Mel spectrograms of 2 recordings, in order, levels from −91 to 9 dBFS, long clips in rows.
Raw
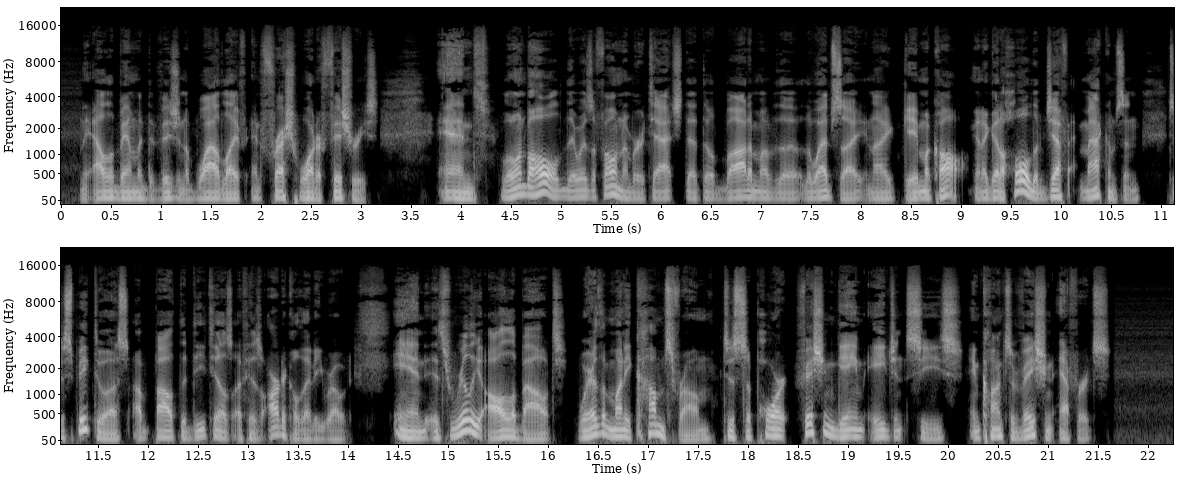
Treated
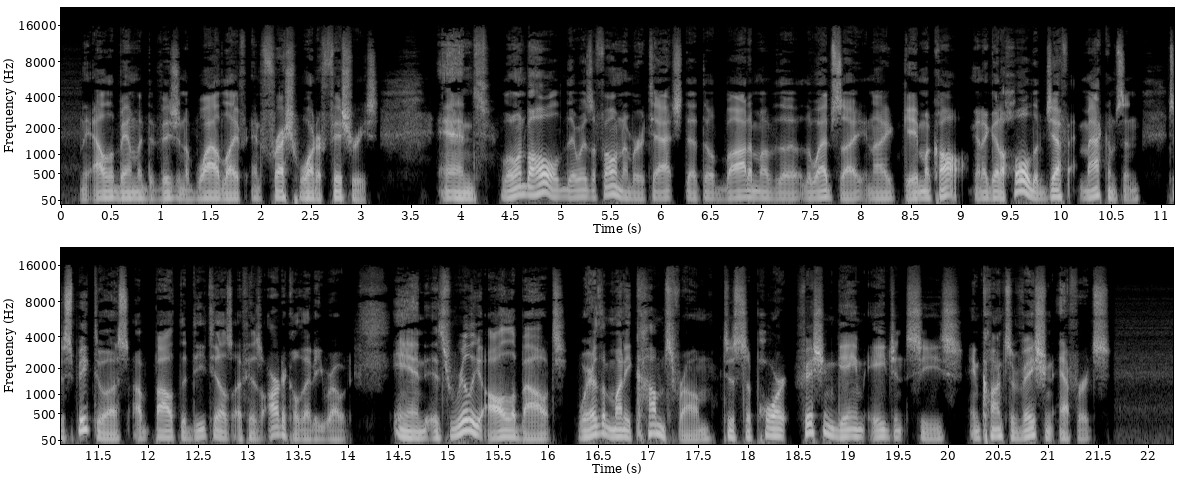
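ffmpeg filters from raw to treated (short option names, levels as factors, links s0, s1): -filter_complex "[0:a]asettb=1/sr,asplit=3[s0][s1][s2];[s0]atrim=end=17.044[s3];[s1]atrim=start=17.04:end=20.33,asetpts=PTS-STARTPTS,afade=t=in:d=0.004:c=qsin,afade=t=out:st=3.286:d=0.004:c=qsin,equalizer=f=8600:w=0.73:g=-9.5[s4];[s2]atrim=start=20.326[s5];[s3][s4]acrossfade=d=0.004:c1=hsin:c2=qsin[s6];[s6][s5]acrossfade=d=0.004:c1=qsin:c2=hsin"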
